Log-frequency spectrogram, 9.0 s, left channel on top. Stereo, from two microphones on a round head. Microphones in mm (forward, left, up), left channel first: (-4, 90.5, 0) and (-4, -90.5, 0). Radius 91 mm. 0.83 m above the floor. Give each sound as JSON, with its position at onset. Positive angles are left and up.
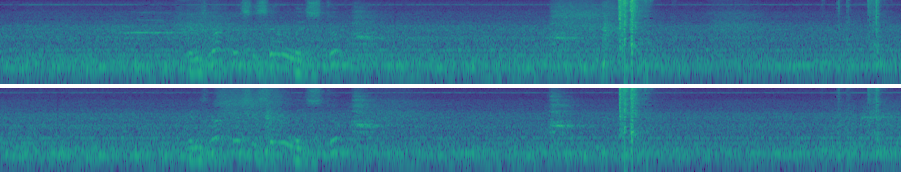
{"t": 1.9, "sound": "a man speaking", "side_deg": 25, "distance_m": 2.5}
{"t": 3.5, "sound": "a bird", "side_deg": -25, "distance_m": 1.8}
{"t": 6.2, "sound": "a camera shutter", "side_deg": 15, "distance_m": 0.9}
